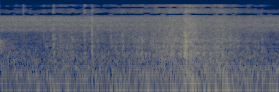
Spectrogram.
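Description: A steady, high insect chorus in the summer garden, with a few faint light knocks, the clearest about one and a half seconds in.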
